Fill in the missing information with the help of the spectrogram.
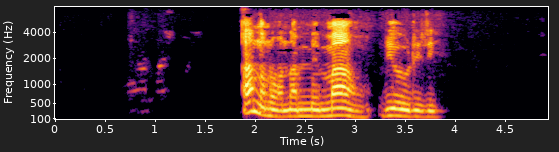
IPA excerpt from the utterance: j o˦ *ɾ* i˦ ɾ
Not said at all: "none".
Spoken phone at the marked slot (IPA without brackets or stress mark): ɾ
